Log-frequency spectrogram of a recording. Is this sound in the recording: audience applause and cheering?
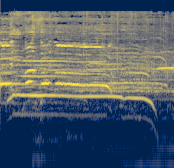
yes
